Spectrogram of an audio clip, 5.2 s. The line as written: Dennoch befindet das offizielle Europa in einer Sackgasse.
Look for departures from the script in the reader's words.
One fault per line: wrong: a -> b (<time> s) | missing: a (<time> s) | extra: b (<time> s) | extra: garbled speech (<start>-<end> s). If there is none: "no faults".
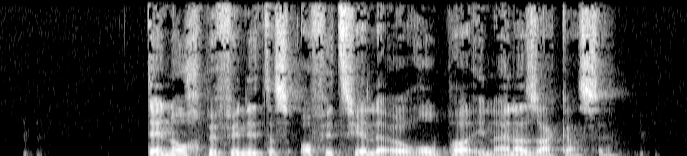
no faults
